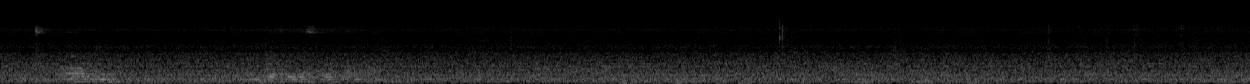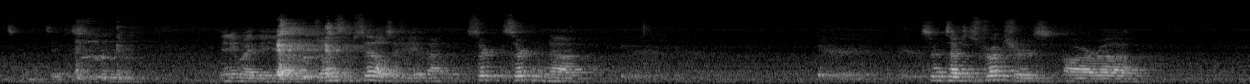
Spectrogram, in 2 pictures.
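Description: A man speaks calmly into a microphone, pausing often.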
